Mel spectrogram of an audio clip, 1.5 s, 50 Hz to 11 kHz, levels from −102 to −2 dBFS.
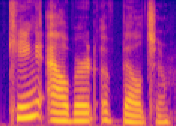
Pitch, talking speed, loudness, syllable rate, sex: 210 Hz, 165 wpm, -16 LUFS, 4.6 syllables/s, female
